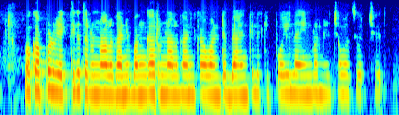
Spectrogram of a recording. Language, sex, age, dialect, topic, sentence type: Telugu, female, 60-100, Southern, banking, statement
